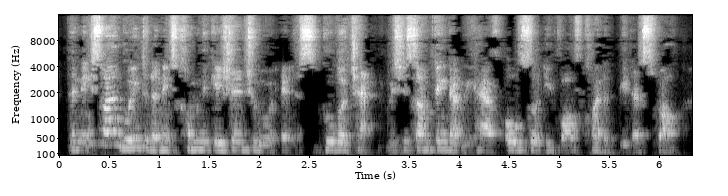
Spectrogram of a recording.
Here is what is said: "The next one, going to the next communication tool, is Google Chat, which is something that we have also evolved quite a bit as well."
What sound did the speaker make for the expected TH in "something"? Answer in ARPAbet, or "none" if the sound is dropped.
T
